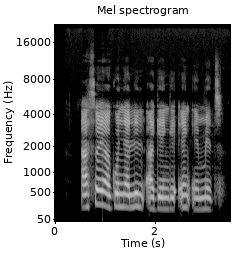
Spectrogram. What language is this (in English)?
Kalenjin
